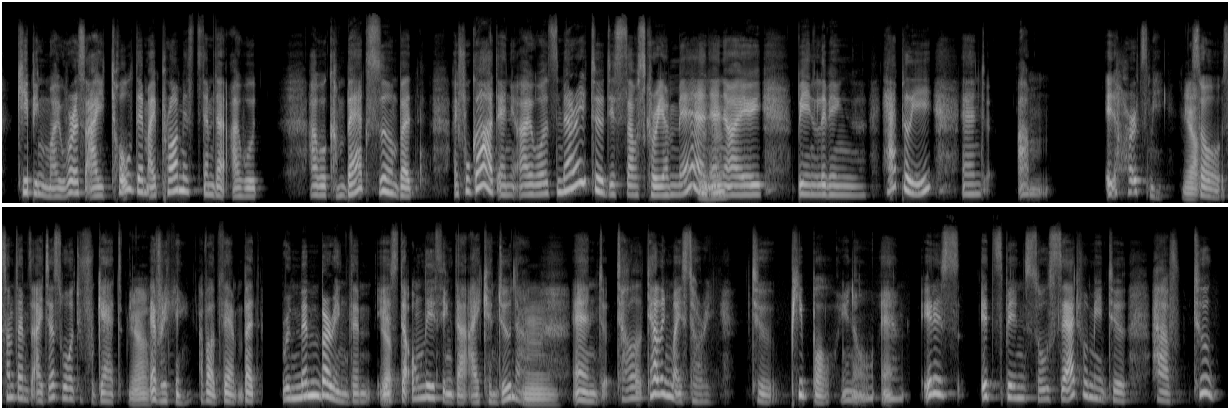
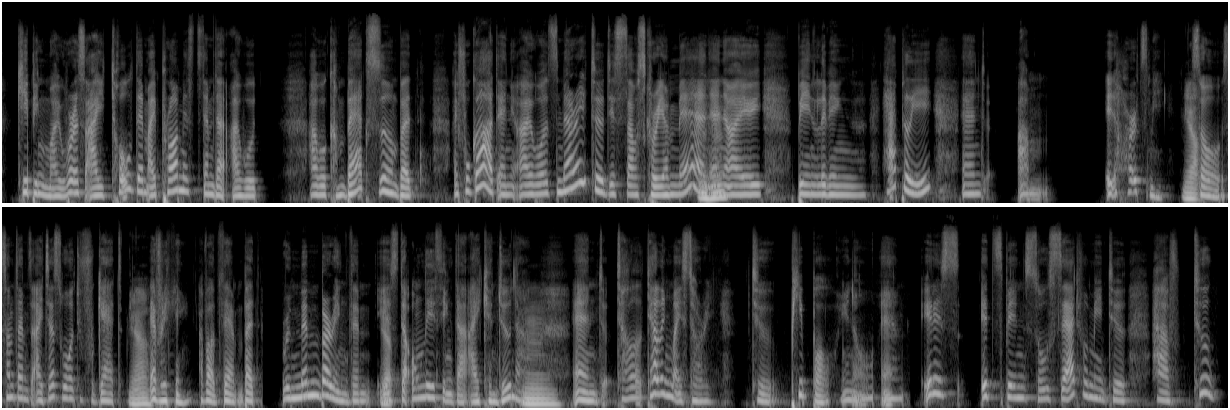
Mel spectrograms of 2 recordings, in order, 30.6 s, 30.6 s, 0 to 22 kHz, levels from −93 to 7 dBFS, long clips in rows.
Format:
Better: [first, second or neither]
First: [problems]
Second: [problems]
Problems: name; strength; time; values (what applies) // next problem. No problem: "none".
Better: second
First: thin; somewhat; fading below 250 Hz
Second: none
